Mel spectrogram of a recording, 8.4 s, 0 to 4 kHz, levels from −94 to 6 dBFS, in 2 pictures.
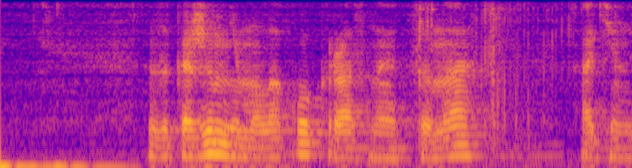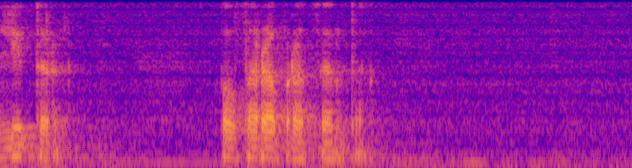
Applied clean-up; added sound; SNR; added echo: none; Crushing; 16 dB; reverberation time 0.5 s.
